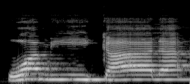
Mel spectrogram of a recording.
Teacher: یہاں میم کو یا ساکن کے ساتھ ملائیں گے تو کھینچ کر ادا کریں گے اور آگے کاف کو کھڑی زبر کی وجہ سے کھینچ کر ادا کیا جائے گا۔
